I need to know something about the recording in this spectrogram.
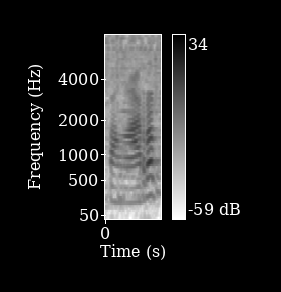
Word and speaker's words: Pangarep: Jadi kalau teman-teman tahu Kaesang Pangarep atau Pangarep sih bacanya? Pangarep ya.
